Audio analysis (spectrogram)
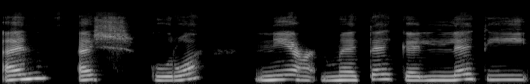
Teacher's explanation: اش شین کو کلیئر پڑھنا ہے، ش کی آواز ہوگی اور روا کو موٹا کرنا ہے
